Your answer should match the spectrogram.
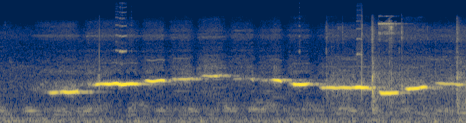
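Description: Someone whistles a short, smooth tune, a single clear tone gliding up and then back down over a few seconds, with faint background noise and no talking.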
